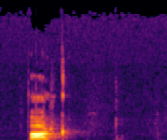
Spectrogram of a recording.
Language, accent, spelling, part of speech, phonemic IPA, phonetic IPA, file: Armenian, Eastern Armenian, պարկ, noun, /pɑɾk/, [pɑɾk], Hy-պարկ.ogg
- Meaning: large bag, sack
